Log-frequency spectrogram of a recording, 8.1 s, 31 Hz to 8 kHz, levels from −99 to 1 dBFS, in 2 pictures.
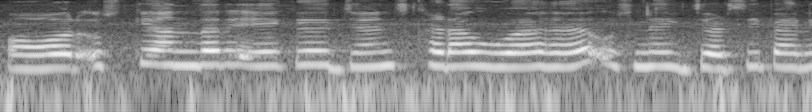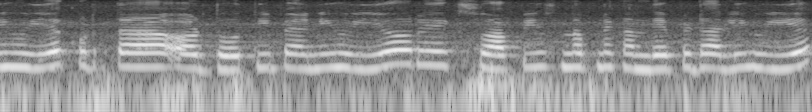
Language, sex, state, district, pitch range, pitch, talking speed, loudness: Hindi, female, Haryana, Jhajjar, 275-310 Hz, 290 Hz, 215 wpm, -16 LUFS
